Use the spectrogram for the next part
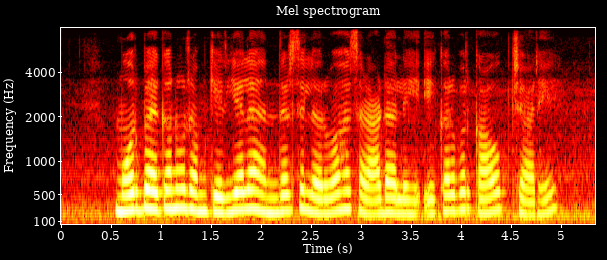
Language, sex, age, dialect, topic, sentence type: Chhattisgarhi, female, 18-24, Central, agriculture, question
